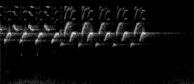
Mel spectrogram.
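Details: Malaga-style song from a goldfinch × canary hybrid, recorded in 2022: a fast run of high, metallic chirps accelerating into a brief buzzy trill, ending after one and a half seconds, then quiet.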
